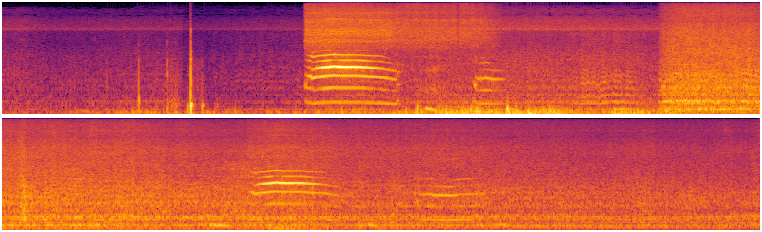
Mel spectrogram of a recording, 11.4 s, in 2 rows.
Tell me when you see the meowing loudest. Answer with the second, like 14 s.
3 s.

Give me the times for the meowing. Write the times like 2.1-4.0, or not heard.
2.2-3.8, 7.5-9.3.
